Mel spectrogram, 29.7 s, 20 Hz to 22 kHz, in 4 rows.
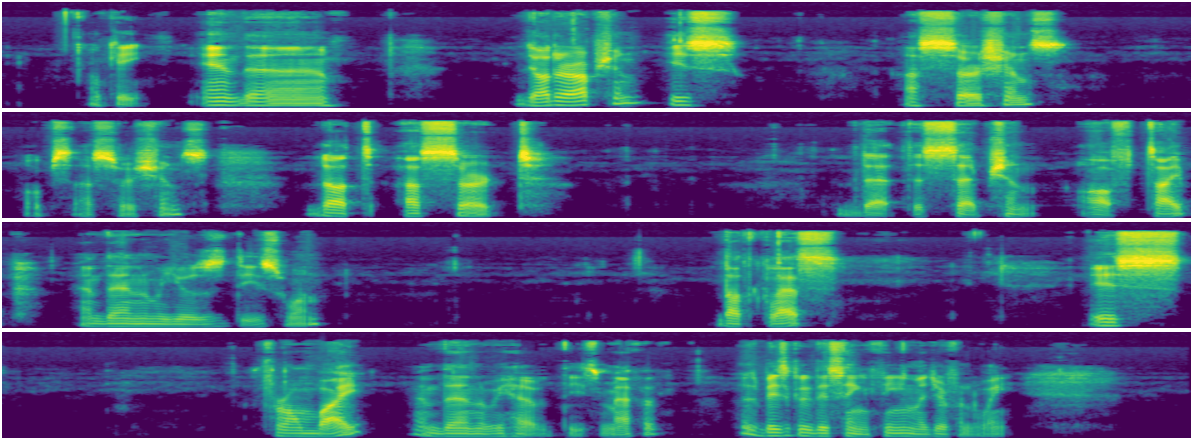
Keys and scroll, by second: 6.5 Return, 7.2 super+z, 14.8 Return, 17.6 Return, 18.5 super+v, 19.7 Return, 23.8 Return, 27.7 super+c, 28.9 super+v.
